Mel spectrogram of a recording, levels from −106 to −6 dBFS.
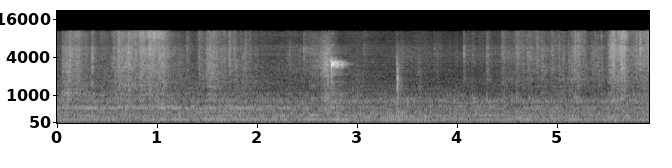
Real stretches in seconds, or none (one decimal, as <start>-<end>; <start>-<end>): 0.0-2.5; 4.6-5.9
